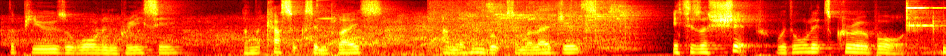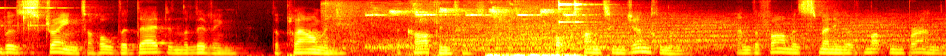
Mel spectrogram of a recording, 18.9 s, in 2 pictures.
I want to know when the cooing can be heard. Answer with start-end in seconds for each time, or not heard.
4.2-6.3, 12.7-15.2.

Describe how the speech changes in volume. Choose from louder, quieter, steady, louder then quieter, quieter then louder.
steady.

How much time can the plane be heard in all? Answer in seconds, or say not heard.
11 s.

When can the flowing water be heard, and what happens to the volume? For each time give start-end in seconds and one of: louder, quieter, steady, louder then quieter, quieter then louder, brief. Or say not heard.
not heard.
